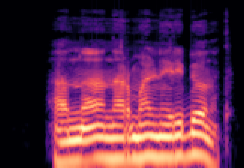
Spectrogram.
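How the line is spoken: Muffled, flat voice. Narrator (Russian): проговорил он глухо

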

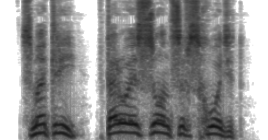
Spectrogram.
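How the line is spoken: Hoarse. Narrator (Russian): хрипло сказал Мелифара

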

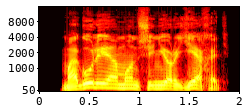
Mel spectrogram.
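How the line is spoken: Shouted. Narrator (Russian): прокричал Иоаннафан

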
